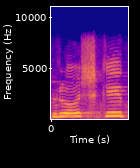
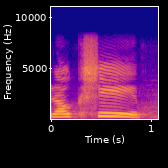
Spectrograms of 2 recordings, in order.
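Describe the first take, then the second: First: The cluster is pronounced as s followed by k. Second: The cluster is pronounced as k followed by sh. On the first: The speaker calls it wrong. "রস্কেত নয়" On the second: The speaker calls it right. "কটা আগে উচ্চারণ করতে হবে"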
